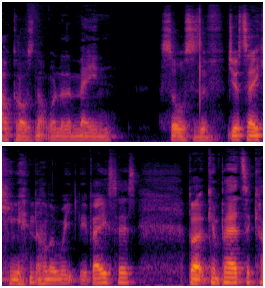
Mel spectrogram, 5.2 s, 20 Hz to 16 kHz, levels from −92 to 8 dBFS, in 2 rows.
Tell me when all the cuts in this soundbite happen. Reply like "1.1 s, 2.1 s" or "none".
2.3 s

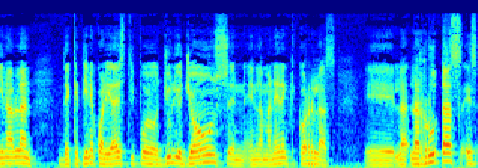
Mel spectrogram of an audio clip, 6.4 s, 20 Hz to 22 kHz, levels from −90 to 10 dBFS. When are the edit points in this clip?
none

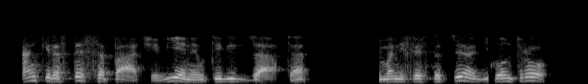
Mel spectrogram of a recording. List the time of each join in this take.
3.8 s, 4.9 s

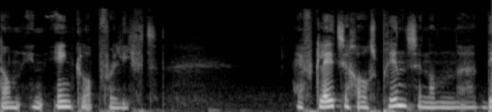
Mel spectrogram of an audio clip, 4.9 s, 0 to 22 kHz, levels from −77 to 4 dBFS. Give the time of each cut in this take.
none

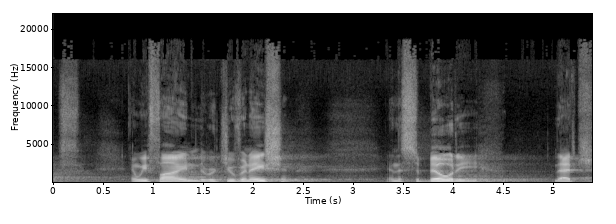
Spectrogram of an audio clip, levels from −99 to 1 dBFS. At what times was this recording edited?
none

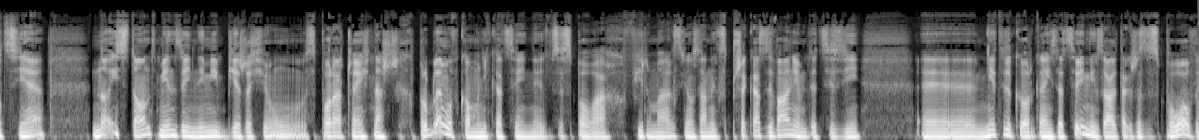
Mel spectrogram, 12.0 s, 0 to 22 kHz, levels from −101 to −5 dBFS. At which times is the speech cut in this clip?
none

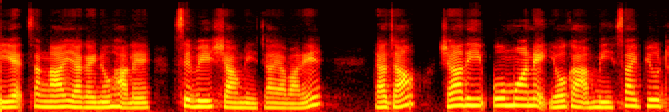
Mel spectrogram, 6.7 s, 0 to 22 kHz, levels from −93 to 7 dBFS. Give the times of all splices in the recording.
none

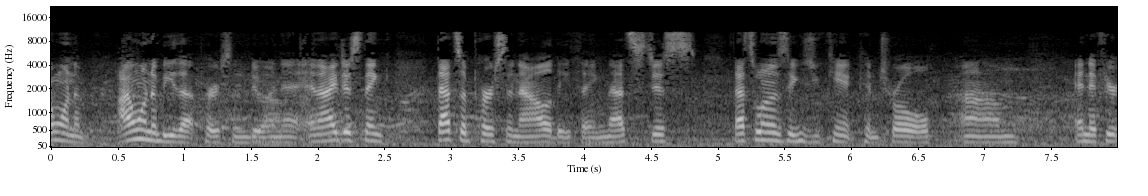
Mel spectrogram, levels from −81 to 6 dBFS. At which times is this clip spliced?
none

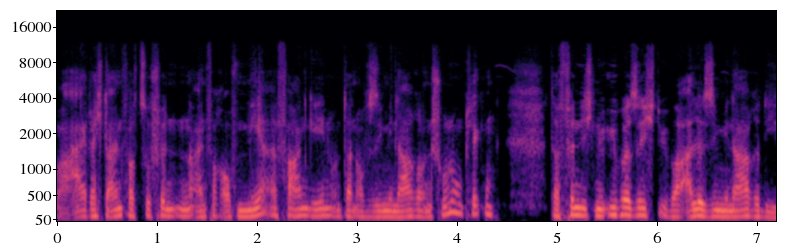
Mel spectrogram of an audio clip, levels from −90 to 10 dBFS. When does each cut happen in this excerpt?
none

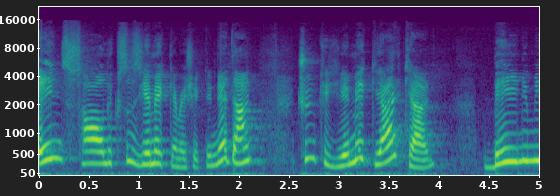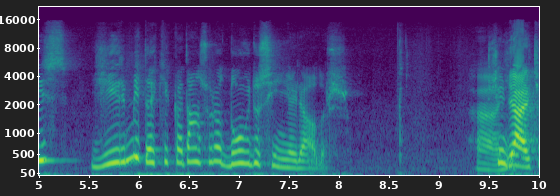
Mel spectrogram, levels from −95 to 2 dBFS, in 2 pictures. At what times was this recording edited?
none

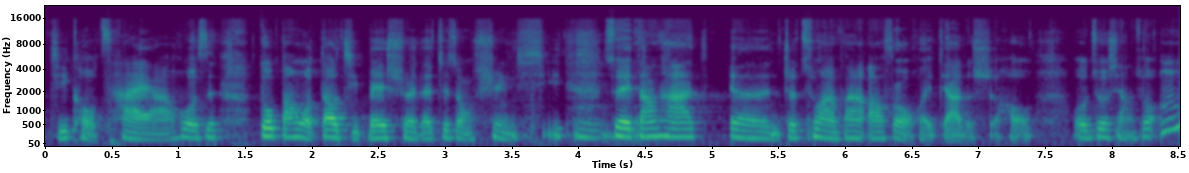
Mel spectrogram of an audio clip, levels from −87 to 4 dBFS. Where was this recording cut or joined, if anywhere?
none

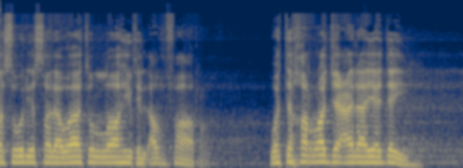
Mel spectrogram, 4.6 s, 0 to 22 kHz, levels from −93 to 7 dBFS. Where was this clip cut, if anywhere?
1.3 s

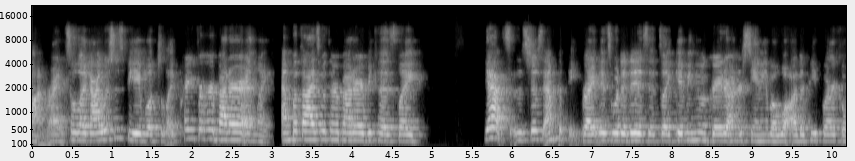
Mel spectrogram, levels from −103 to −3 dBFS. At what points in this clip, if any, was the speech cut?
3.0 s

